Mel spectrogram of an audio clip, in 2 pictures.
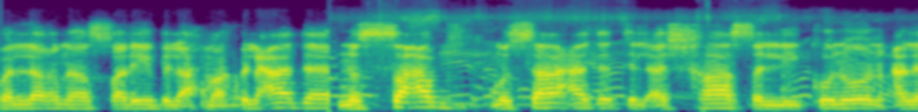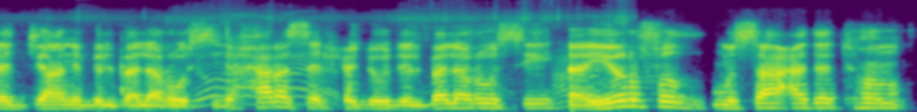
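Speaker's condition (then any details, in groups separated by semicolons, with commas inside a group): No condition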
